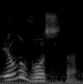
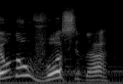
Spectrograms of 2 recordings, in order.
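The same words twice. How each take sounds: First: Said in the usual way. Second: Higher and louder, digging in; a repeated no with rising temper; firmer refusal. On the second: Retold or imitated. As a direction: push back harder the second time. Repeated refusal, getting heated.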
